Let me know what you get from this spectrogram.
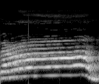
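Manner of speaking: high voice with the vowel held long. Hindi lesson on pluta vowels, calling someone: drawn-out call of Ram. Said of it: "इस तरह से जब हम किसी को लंबे समय तक पुकारेंगे".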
